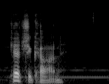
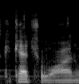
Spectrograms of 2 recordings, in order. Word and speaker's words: Ketchikan: to a place called ketchikan which for some reason my mom kept pronouncing his cache wand which i just said sounded like szechuan sauce but you know we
